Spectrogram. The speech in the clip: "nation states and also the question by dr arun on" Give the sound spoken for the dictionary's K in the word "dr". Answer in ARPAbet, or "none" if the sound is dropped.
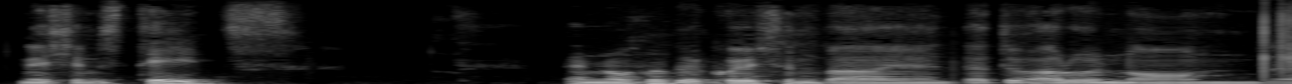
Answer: none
